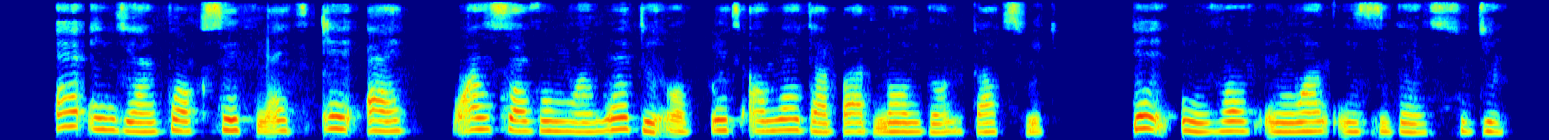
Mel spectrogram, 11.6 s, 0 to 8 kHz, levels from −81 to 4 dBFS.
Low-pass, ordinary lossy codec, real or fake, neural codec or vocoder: 7.2 kHz; AAC, 32 kbps; fake; codec, 16 kHz, 2 kbps, FreqCodec, larger model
